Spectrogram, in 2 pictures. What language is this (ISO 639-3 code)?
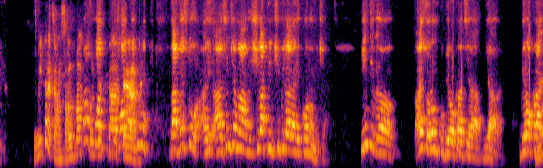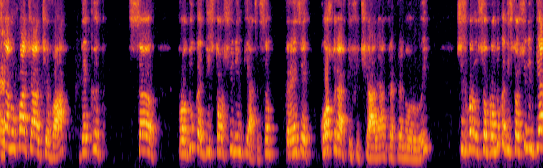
ron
